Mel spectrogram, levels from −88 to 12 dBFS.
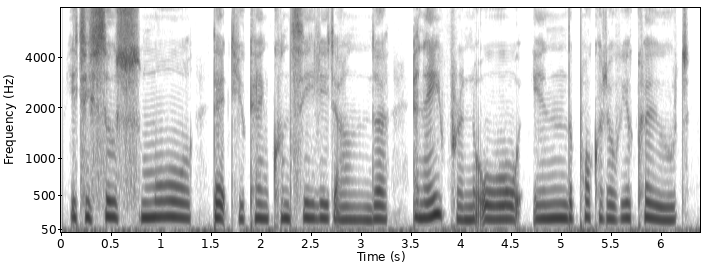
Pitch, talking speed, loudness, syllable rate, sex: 190 Hz, 180 wpm, -19 LUFS, 4.1 syllables/s, female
